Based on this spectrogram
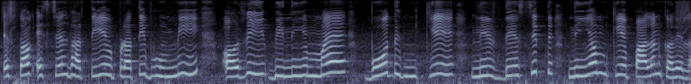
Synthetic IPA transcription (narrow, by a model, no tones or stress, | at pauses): esʈ̪ɔkekst͡ʃẽnd͡ʒbʱaɾt̪ijəpɾət̪ibʱumiɔɾibinijəməj | bod̪ʱkeniɾd̪esit̪nijəmkepalənkəɾel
